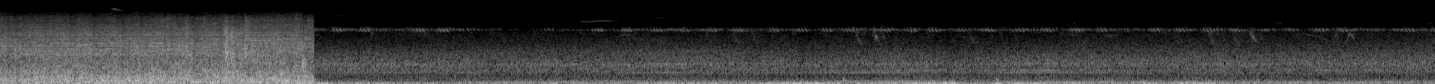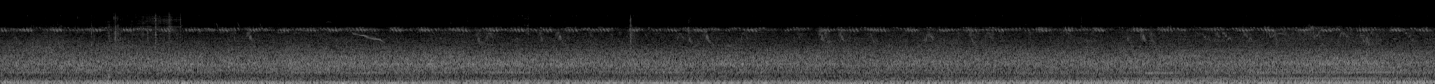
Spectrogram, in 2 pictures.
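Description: A freight train rolling past, its wheels clacking over the rail joints, cuts off suddenly about three seconds in. A quieter scene follows: insects trilling steadily over a low hum, with a few louder swells in the first half.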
